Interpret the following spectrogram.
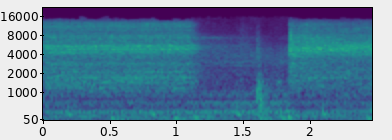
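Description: Coats 7060EX tire changer running on compressed air: a steady hiss of air that cuts off for about half a second past the middle, then starts again, over a low steady hum.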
